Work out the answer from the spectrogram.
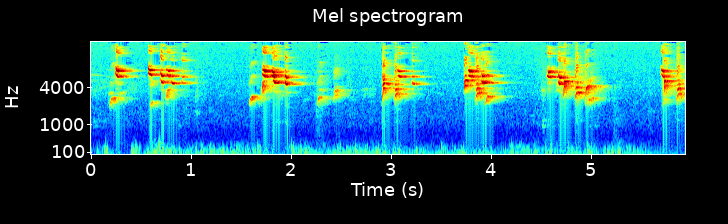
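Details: Begging European goldfinch chicks, a recording meant to excite males: high twittering chirp bursts repeated roughly every second, each a quick jumble of sharp notes, over a low steady rumble in the background.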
